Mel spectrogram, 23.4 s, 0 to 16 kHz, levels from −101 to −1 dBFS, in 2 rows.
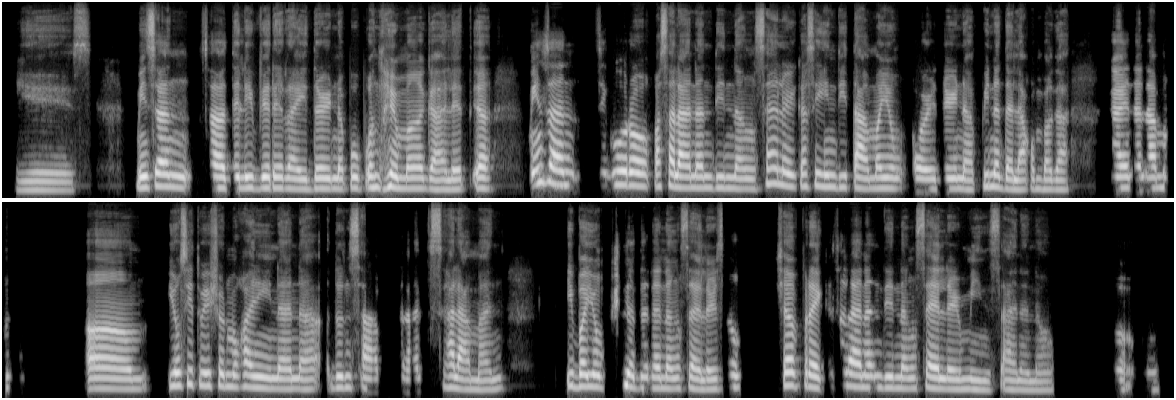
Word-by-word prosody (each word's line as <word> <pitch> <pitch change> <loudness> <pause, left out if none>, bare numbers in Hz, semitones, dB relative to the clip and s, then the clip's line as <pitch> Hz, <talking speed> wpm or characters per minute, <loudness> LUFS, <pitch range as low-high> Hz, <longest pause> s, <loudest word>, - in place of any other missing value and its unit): Yes. 160 -1 -6 0.4
Minsan, 215 0 +4
sa 200 -3 +2
delivery 200 0 +2
rider 190 0 +1
napupunta 200 +3 0
yung 200 -3 +4
mga 195 0 +3
galit 175 +1 +1
kaya, 195 -1 +2 0.3
minsan, 275 -1 +4 0.3
siguro, 255 - +3
kasalanan 210 -3 +3
din 205 -1 -3
ng 185 -1 -2
seller 275 +3 0
kasi 230 +1 -2
hindi 220 -1 -1
tama 195 -1 +1
yung 190 -1 -2
order 190 0 0
na 175 -2 -1
pinadala, 190 -5 -1
kumbaga, 175 -1 -5 0.4
gaya 205 0 +3
na 205 - -2
lamang 200 0 0 0.9
um, 190 -1 +4 0.4
yung 240 +1 +2
situation 240 -3 -1
mo 215 - -2
kanina 200 -4 +1
na 185 0 -3
dun 210 +1 -2
sa 200 -2 0 0.3
plants, 190 +3 -7
halaman, 175 -2 -1 0.6
iba 230 -1 +1
yung 215 -2 +1
pinadala 205 -5 -1
ng 195 0 -1
seller, 180 -2 -1
so 215 +3 -7 0.3
siyempre, 235 -4 +2
kasalanan 215 -2 0
din 205 0 -1
ng 195 0 -3
seller 190 -2 +2
minsan, 170 -1 -5
ano? 160 0 -9 0.6
Oo. - - -13
200 Hz, 130 wpm, -22 LUFS, 185-215 Hz, 0.9 s, Minsan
